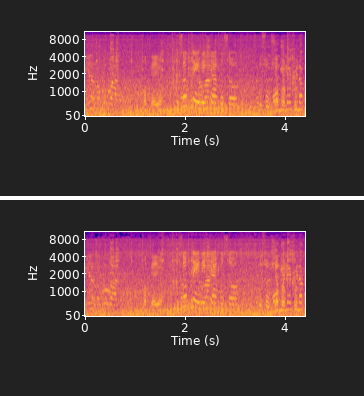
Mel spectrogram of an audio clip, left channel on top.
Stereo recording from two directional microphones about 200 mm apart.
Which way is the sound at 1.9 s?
40° left (ahead or behind).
